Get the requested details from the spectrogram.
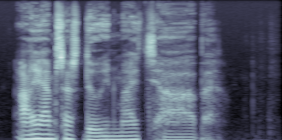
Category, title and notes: Speech > Solo speech
i am just doing my job
man, calm, human, voice, male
